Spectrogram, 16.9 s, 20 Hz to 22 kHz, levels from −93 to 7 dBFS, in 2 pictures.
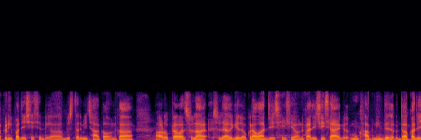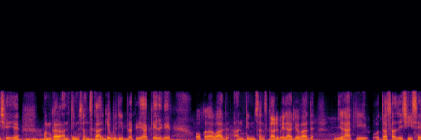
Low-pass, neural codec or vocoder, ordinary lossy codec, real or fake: none; codec, 16 kHz, 2 kbps, X-Codec, HuBERT features, trained on general audio; none; fake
